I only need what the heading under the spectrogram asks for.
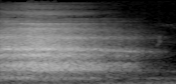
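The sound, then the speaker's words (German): One long, deep breath with a soft, airy hiss that holds steady and then fades away over about two seconds, heard alone. “Atme tief durch die Nase ein und durch den geöffneten Mund aus.”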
